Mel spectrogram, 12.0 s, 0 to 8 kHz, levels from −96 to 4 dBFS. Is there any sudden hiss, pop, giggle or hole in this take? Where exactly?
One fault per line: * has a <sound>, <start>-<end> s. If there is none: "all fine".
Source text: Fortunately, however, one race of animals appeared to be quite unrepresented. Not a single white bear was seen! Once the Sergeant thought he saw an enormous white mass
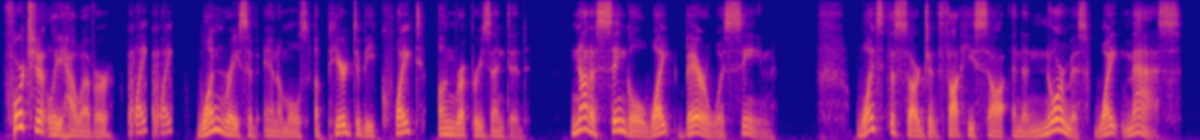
* has a laugh, 1.3-1.7 s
